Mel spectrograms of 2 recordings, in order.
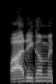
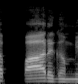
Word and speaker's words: पारगम्य: पर पारगम्य लिखा है पारगम्य नहीं होता पारगम्य होता है पा पे बड़ा की मात्रा लगता है तो यहां पर जो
